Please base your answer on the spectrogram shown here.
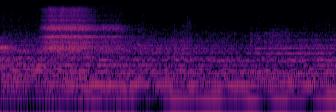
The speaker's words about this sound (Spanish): Respira profundo. Inhala. Y exhala.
